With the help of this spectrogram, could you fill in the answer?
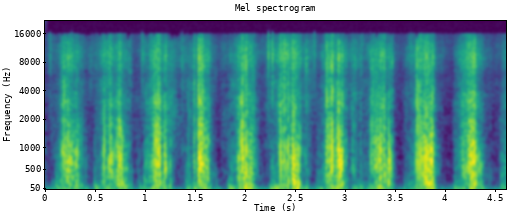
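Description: Both hands scratch with their nails along a raised brown-and-white woven lattice fabric band on a soft white cushion. The result is a steady series of rough, rasping strokes, a little over two per second. The sound is dull and low-weighted, with almost no bright edge.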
